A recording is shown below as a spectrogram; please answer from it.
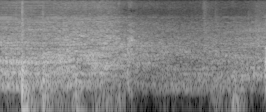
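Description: Steady radio static from a car stereo tuned between stations, played through newly installed speakers, which shows they are working. The hiss is louder for the first two seconds and then softer, with a single sharp click just after the start.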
